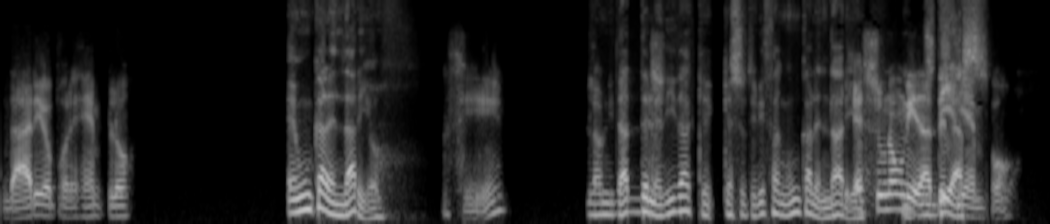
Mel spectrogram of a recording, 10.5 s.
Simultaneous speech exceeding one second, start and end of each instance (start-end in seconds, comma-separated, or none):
8.5-9.9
